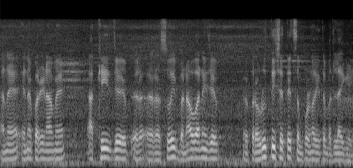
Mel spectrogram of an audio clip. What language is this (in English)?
Gujarati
